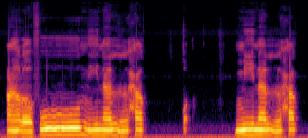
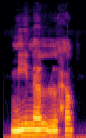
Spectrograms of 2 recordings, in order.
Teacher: Jadi di sini ada qamati diiringi dengan tasydid. Nah, ini qalqalah akbar. Cara bacanya kita berhenti 2 detik, setelah itu kita pantulkan.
